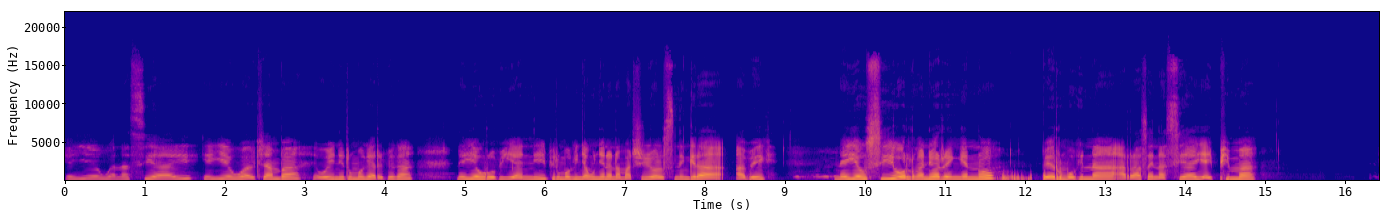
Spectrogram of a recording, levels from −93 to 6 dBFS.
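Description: No technical faults can be heard anywhere in this speech recording. Nothing breaks into the sound at any point, so there are no events to place in time.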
